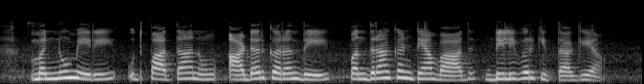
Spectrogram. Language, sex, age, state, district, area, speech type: Punjabi, female, 18-30, Punjab, Mohali, rural, read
